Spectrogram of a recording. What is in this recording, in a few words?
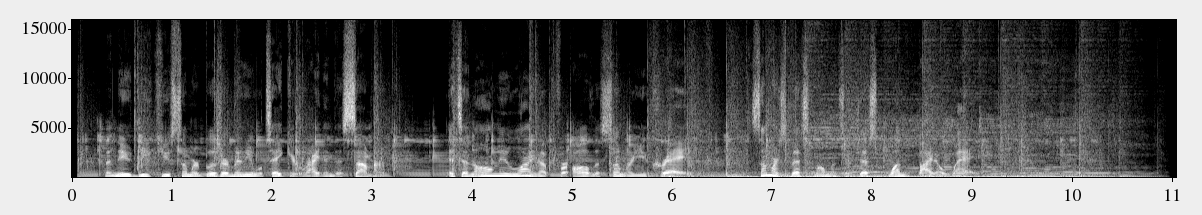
Upbeat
